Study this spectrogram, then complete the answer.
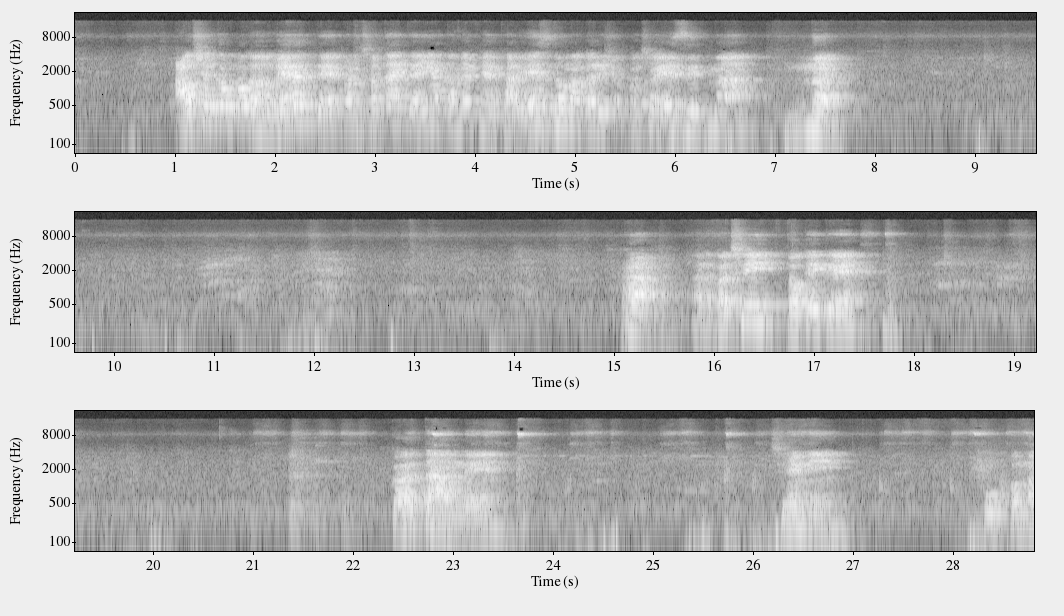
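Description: A young man speaks clearly and calmly, close by.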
